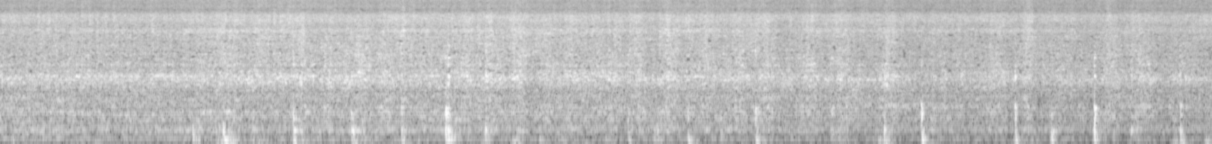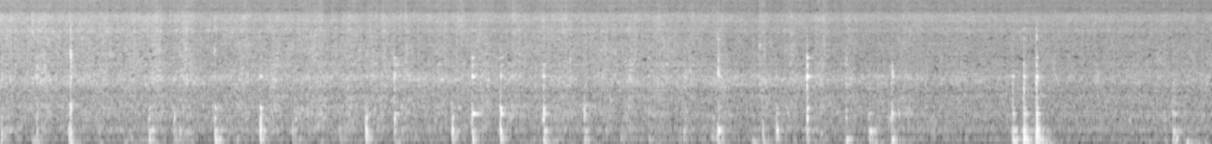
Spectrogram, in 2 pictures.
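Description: Beef and sliced onions sizzling in a nonstick skillet, a steady frying hiss that slowly fades. A wooden spoon stirring and scraping the pan gives scattered short knocks throughout.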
